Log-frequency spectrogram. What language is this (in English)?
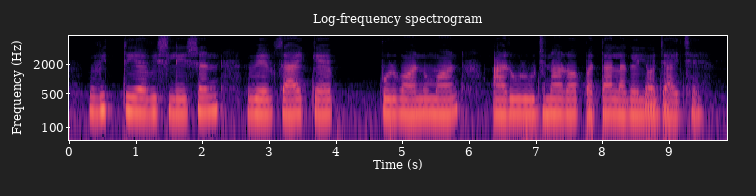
Maithili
